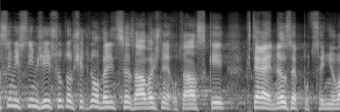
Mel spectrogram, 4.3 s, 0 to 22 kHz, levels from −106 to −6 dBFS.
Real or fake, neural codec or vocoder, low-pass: fake; autoencoder, 48 kHz, 128 numbers a frame, DAC-VAE, trained on Japanese speech; 14.4 kHz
